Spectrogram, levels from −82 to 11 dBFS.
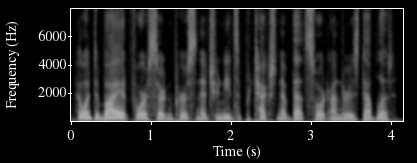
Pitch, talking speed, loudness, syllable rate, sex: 180 Hz, 275 wpm, -20 LUFS, 6.9 syllables/s, female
